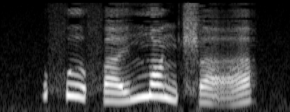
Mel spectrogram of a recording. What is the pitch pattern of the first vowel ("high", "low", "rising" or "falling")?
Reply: falling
